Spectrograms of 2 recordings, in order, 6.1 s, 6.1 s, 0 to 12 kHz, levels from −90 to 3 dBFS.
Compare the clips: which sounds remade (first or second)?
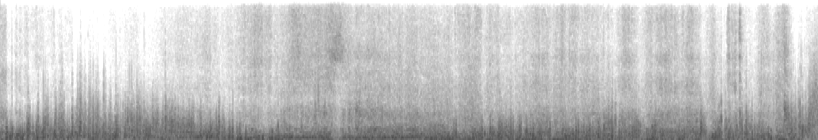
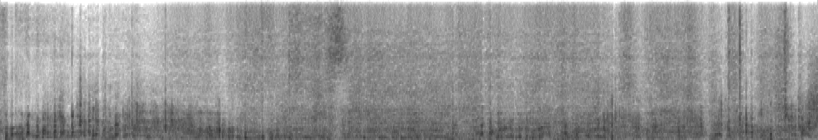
second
